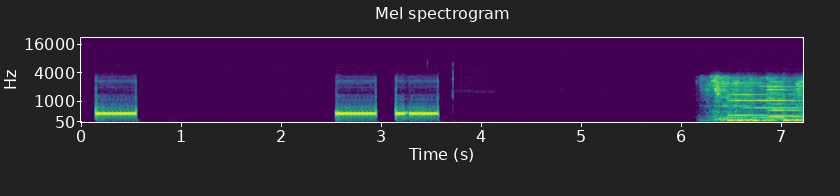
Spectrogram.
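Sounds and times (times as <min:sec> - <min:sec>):
British telephone ringing tone: 0:00.1 - 0:00.6, 0:02.6 - 0:03.6.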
